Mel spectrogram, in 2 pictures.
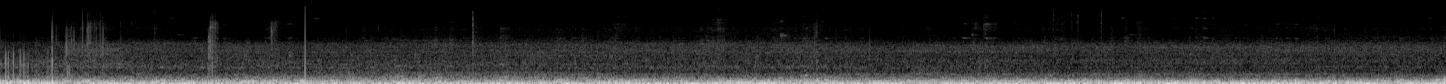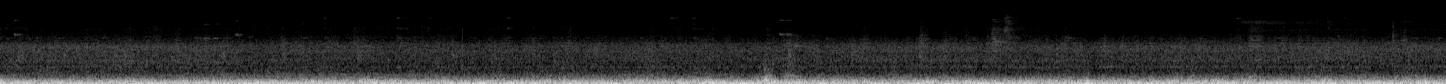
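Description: Passenger train running at speed, heard from inside the carriage: a steady low rumble of the wheels on the track, with short clicks now and then.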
